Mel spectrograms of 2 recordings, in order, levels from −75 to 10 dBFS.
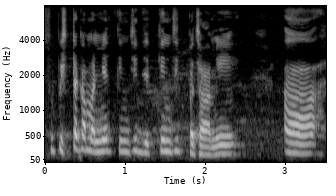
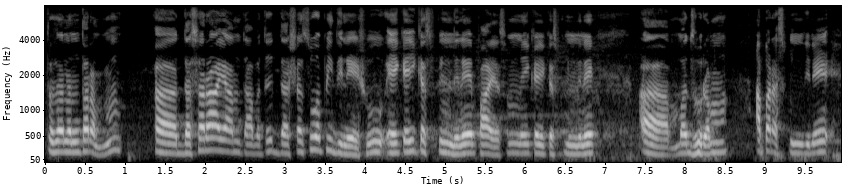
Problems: none marked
